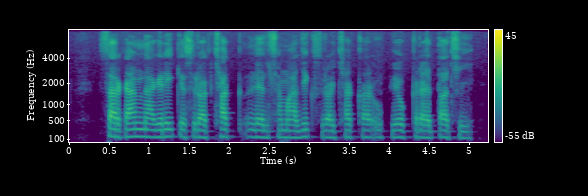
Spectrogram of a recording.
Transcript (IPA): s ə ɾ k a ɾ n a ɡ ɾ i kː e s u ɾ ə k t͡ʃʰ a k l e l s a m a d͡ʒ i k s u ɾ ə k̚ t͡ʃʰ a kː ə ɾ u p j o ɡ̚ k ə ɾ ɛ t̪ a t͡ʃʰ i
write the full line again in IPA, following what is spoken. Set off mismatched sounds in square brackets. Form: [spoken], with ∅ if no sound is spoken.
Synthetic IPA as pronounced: s ə ɾ k a ɾ n a ɡ ɾ i kː e s u ɾ ə k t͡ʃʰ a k l e l s a m a d͡ʒ i k s u ɾ ə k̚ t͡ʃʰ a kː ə ɾ u p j o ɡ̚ k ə ɾ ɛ t̪ a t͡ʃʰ i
